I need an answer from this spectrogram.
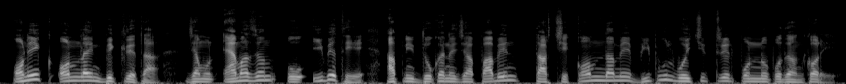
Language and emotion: Bengali, neutral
